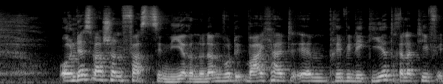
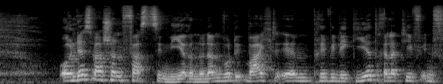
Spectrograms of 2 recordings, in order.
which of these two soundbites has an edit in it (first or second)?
second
